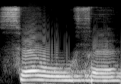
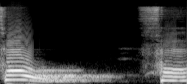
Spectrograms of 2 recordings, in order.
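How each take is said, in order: First: The syllables are joined together without a pause. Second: The syllables are said separately with a pause. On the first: "মিলানো" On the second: "উচ্চারণ এবং মিলানো"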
